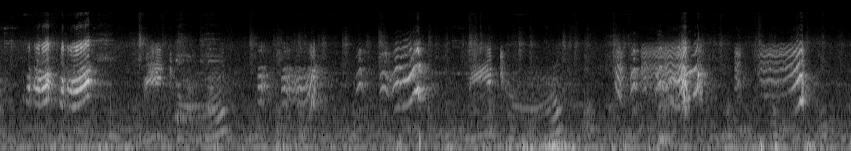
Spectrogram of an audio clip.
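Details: Parrot calling indoors: a run of squeaky, bending, rising and falling whistled squawks in irregular bursts, with background murmur and low rumbling noise.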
